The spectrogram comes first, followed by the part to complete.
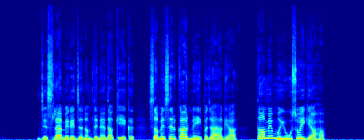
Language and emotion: Dogri, sad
